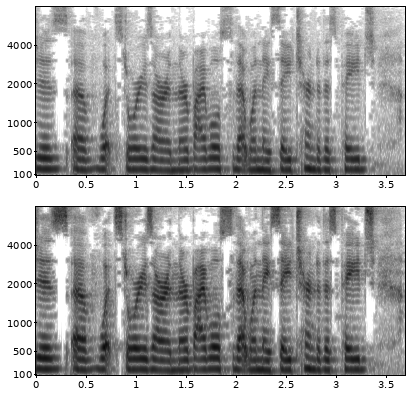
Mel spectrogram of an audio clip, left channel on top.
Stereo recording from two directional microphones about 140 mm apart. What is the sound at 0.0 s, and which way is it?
A woman's voice, 5° right (ahead or behind).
